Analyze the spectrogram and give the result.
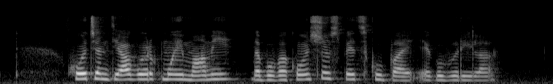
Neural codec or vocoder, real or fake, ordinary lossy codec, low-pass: vocoder, 22.05 kHz, 80 mel bands, WaveNeXt; fake; none; 9.9 kHz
